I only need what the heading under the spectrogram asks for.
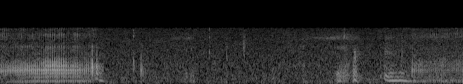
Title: Pugs Snoring!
